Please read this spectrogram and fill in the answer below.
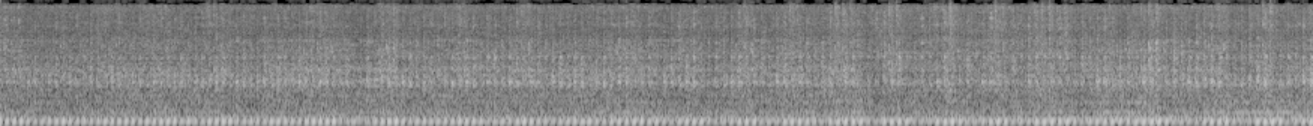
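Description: Swaraj farm tractor's diesel engine running steadily under way, pulling a loaded trolley: a loud, even low engine note.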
